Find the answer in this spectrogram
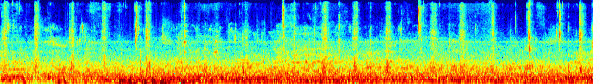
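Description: Close-up chewing of a mouthful of vegetable salad, with short sharp clicks of a metal fork against a glass dish as more is picked up.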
